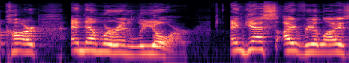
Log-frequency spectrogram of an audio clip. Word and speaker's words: Lior: And this movie then hard cuts us right into the end of the Lior conflict, where they're chasing after Father Cornello, and there's no real emotional impact.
